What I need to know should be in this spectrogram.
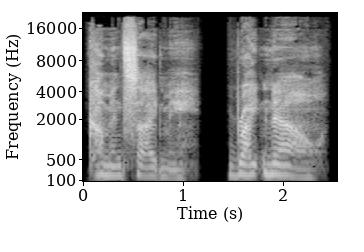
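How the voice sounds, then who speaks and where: A woman voicing a passionate young woman in an audiobook, breathy and pleading. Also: mid-range voice, very slow, pushed and bright, no room sound, studio quality, exaggerated voice. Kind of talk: audiobook character acting.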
